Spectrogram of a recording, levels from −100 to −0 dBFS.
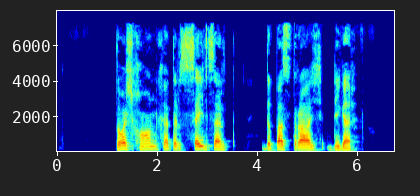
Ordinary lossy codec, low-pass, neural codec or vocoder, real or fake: MP3, 48 kbps; 7.2 kHz; codec, 16 kHz, 4 kbps, FreqCodec, larger model; fake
